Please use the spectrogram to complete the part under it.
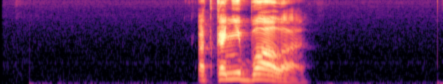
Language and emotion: Russian, angry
